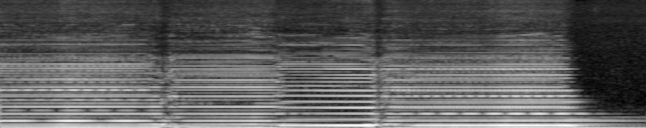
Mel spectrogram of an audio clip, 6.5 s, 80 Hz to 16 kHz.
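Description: Bowed cello playing grade 3/4 warm-up notes, a few long sustained tones with rich harmonics changing pitch in steps, played alone up close.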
